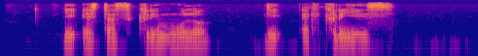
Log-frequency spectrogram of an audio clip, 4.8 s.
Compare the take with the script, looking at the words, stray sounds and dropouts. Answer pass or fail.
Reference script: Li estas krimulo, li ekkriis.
pass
